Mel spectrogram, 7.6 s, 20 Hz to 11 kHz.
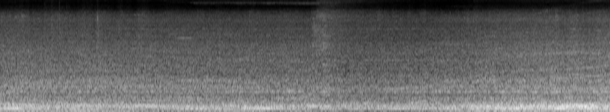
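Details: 2010 MAN Lion's Classic city bus, CNG, MAN E2876 LUH02 EEV 290 hp engine, ZF Ecomat 6HP504C gearbox, 12 m: heavy engine drone with a low steady differential whine that grows as the bus speeds up.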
